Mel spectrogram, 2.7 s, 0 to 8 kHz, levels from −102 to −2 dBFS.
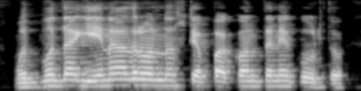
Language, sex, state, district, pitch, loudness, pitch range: Kannada, male, Karnataka, Bellary, 170 Hz, -15 LUFS, 155-185 Hz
